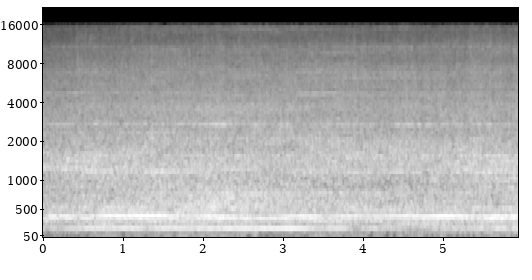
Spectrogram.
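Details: Eureka The Boss Smart Vac upright vacuum, model 4870 type GZ, bought secondhand, belt replaced; switched on for a demo: steady even motor whine, constant pitch, no rattles, surges or scraping; normal smooth running.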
